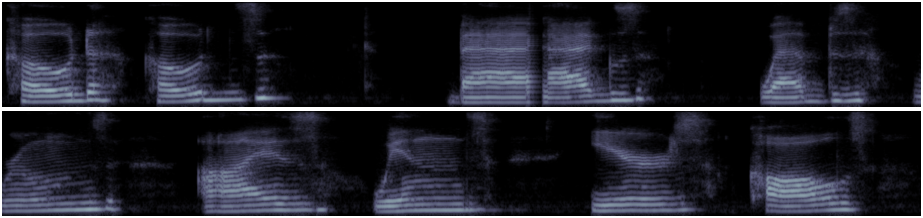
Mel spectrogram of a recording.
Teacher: you might not be hearing that because your accent filter makes you think of it as being an S sound rather than a Z sound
